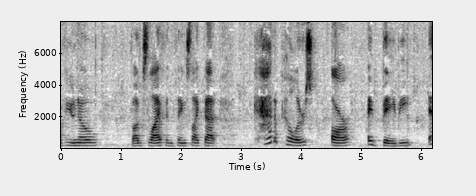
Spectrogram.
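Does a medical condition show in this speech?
No.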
